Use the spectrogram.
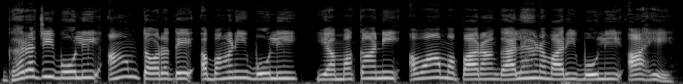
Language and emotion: Sindhi, neutral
